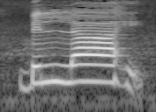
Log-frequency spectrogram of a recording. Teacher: اللہ کے لام سے پہلے زیر ہے، لام جلالہ باریک پڑھیں گے اور ہمیں کھڑا زبر نظر آ رہا ہے تو 2 کا مد دیں گے۔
